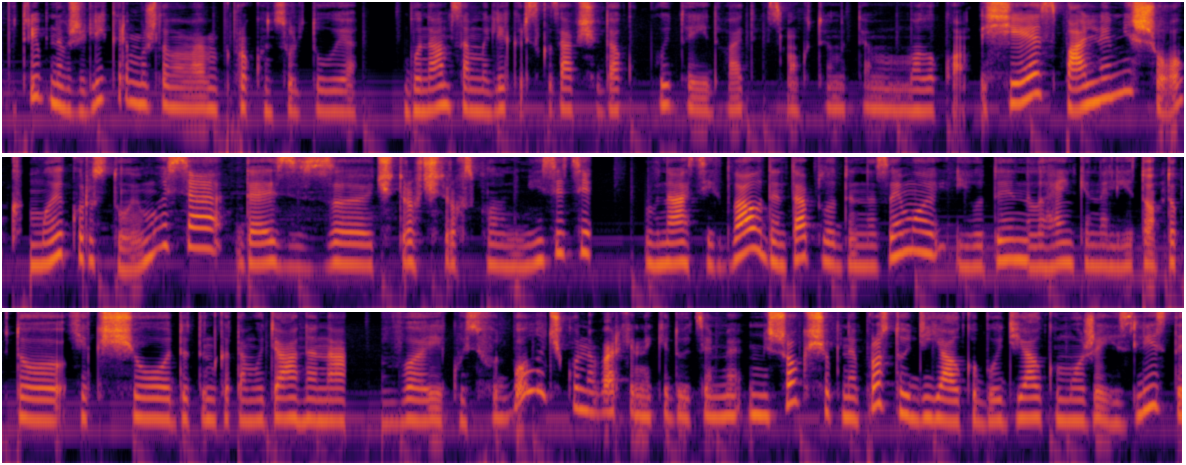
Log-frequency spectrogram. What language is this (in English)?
Ukrainian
